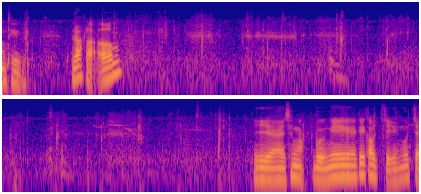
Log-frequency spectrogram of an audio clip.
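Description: Bare feet pad softly on a dirt path.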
